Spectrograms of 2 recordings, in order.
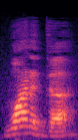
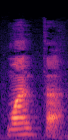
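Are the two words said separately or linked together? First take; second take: separate; linked. First: Each word is said separately and fully. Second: The words blend together into one reduced form.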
